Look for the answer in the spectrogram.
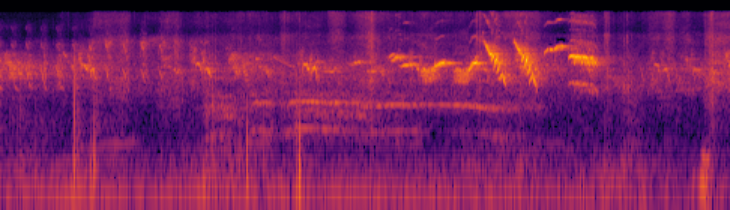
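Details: Caged male Double-collared seedeater calling wild rivals to fight, two free birds perched nearby on a wire. Softer twitter at first, then loud steeply rising and falling chirped notes in a fast burst near the end, with faint clicks.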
